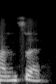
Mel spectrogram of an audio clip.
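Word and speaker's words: answer: W silent हो गया। Okay? Sword means क्या होती है? तलवार होती है। आंसर तो इससे डब्ल्यू से पहले एस आया।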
